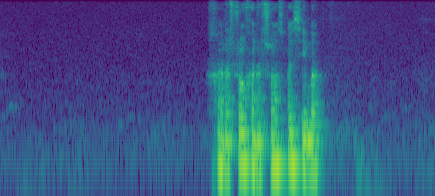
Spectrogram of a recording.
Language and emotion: Russian, neutral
